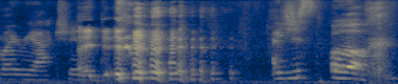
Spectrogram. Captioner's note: laughter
